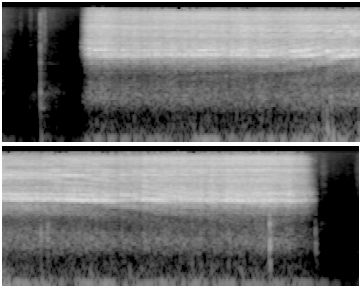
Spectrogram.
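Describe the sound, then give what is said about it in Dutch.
A steady mouth hiss held for about six seconds, its tone subtly shifting and dulling partway through as a stack of paper is moved toward the mouth, then stopping abruptly. “En je gaat horen dat het anders klinkt naarmate dat papier dichter bij mij is.”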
